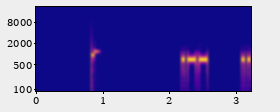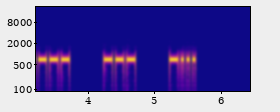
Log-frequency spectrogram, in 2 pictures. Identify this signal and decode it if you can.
Morse code, heard as a keyed tone, about 27 wpm, spaced as for 13 wpm, 700 Hz. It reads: W2OB
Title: USA Call Signs - 4 Characters - 4x Character Spacing - 28wpm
